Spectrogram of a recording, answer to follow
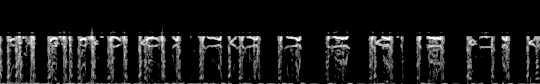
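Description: Peregrine falcons calling in a nest box through the webcam microphone: a rapid run of short, harsh calls that bend up and down in pitch, two or three a second, with a few brief gaps.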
